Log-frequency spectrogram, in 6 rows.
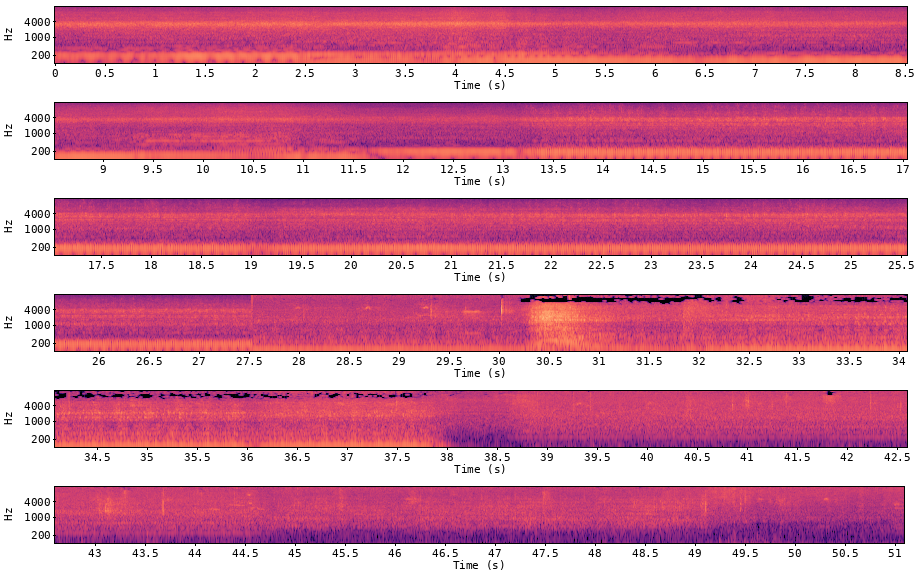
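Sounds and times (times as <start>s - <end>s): sports car engine idling: 11.0s - 51.0s
deeper car engine idling: 14.2s - 48.2s.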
